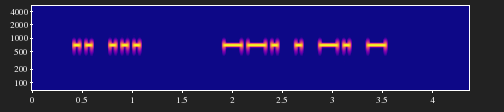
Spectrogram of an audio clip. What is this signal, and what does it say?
Morse code, heard as a keyed tone, about 20 wpm, 700 Hz. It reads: IS GENT
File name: UK MASTER QSOs TRAINING/20WPM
